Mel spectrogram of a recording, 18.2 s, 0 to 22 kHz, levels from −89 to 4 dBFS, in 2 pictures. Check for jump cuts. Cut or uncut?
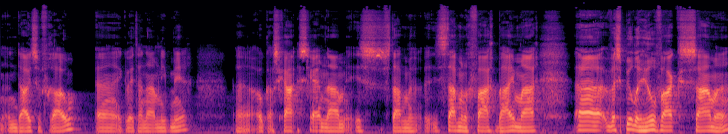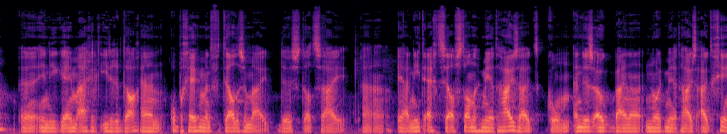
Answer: cut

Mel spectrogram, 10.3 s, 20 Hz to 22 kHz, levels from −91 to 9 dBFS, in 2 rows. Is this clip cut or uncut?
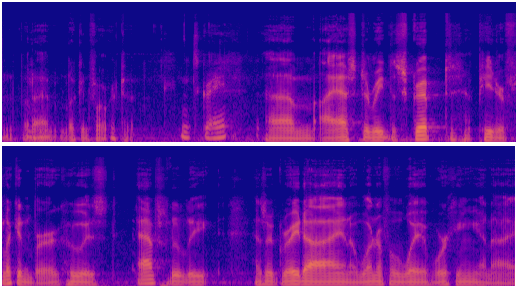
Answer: cut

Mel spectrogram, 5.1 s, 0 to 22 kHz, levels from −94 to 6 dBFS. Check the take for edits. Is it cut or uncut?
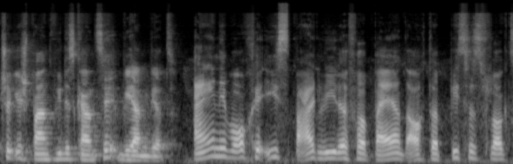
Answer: cut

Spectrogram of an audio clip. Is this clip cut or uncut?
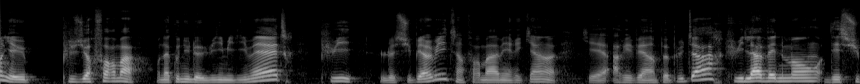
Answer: uncut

